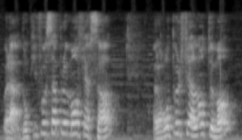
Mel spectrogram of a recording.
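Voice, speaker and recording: Male trumpet teacher, patient and explanatory, slightly high voice, roomy echo. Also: lively intonation, brisk, a little mellow, soft background music. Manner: patient, explanatory, demonstrates syllables aloud. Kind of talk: online music lesson.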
